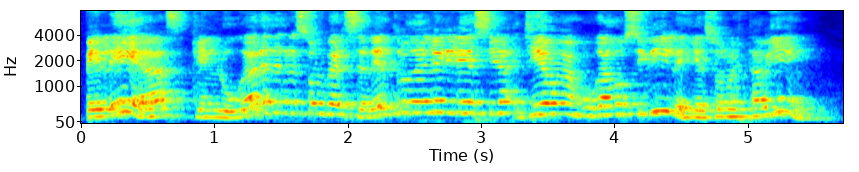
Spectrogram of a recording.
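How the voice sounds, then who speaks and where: A man playing a patient, gently explaining older apostle, in a voice sitting very high for a man. The sound is roomy and comes from a distant mic. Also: expressive, normal speed. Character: the apostle Paul, patient older male advisor. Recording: echoey church room, distant mic.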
